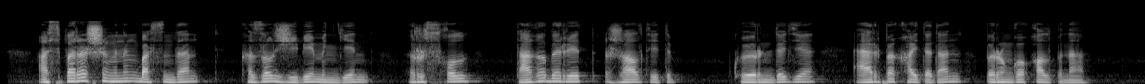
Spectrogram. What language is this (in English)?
Kazakh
